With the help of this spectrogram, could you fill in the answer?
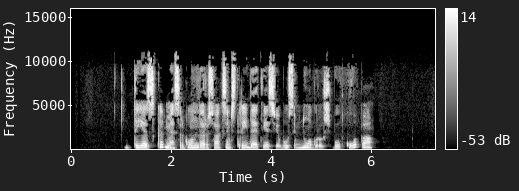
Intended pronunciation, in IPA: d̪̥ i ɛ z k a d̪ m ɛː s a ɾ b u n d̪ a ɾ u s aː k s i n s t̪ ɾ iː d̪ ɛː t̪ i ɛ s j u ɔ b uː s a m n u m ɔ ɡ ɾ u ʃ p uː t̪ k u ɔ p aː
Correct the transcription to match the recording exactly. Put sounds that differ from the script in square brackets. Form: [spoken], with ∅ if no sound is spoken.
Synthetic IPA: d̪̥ i ɛ z k a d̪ m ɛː s a ɾ [ɡ] u n d̪ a ɾ u s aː k s i [m] s t̪ ɾ iː d̪ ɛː t̪ i ɛ s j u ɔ b uː s [i] m n u [∅] ɔ ɡ ɾ u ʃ [b] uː t̪ k u ɔ p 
